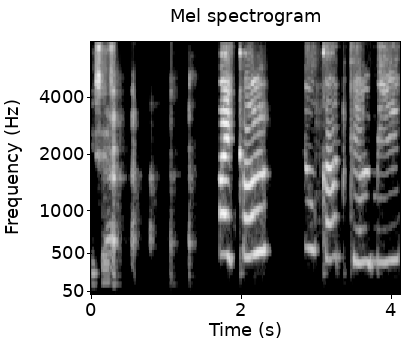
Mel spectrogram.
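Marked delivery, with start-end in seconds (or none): 1.7-4.1 squeaky, very high, cracking, drawn-out voice. Retelling a line from Morbius, imitating a voice cracking high. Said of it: "his voice cracks and goes all high pitched".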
